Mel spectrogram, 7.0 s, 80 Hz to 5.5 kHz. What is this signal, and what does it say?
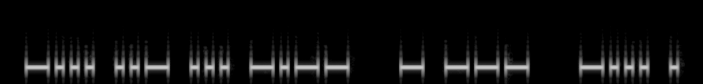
Morse code, heard as a keyed tone, about 16 wpm, 600 Hz. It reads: BUSY TO BE
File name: CW / Practice / EnglishQuotations0216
